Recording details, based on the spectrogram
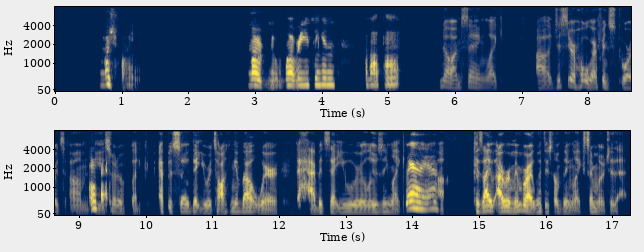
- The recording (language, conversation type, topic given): English, unstructured, What simple habits help you feel happier every day?
- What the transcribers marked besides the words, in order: unintelligible speech; static; distorted speech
